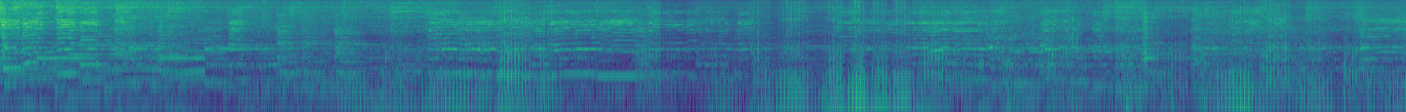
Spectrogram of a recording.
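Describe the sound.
A cat purring, a low rumbling purr that swells in a few stronger pulses beneath sustained, tonal jazz-like music running throughout.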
